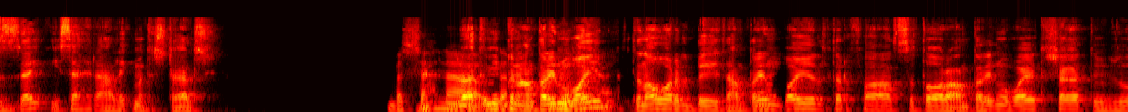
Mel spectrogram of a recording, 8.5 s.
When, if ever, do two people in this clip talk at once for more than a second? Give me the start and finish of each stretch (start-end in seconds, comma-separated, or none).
3.2-4.6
